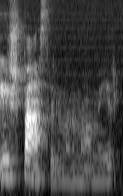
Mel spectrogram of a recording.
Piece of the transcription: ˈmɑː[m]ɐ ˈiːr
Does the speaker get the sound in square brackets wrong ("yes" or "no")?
no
